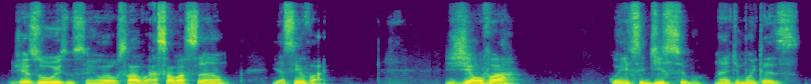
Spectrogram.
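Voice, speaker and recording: A man's voice: fairly low pitch, dark tone. A man leading an informal religious study group, often stopping to correct himself and admitting he struggles to pronounce Hebrew names. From Brazil.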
